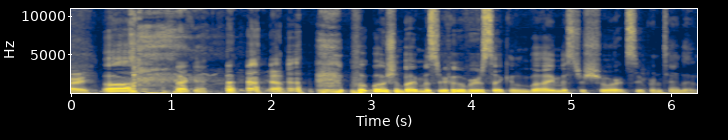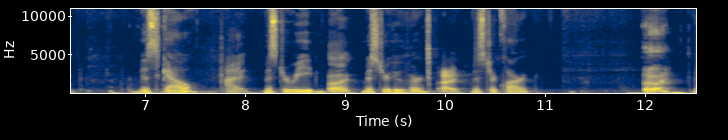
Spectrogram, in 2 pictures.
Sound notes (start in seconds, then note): 1.9 laughs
